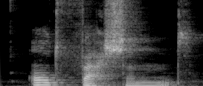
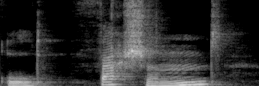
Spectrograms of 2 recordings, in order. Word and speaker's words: old-fashioned: The next two adjectives, old-fashioned, hard-working, they consist of three syllables, but the stress is again on the second syllable.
